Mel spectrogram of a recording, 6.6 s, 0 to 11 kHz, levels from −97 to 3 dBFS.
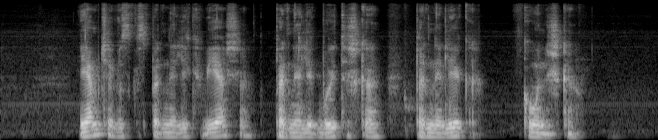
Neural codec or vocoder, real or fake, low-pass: none; real; 9.9 kHz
